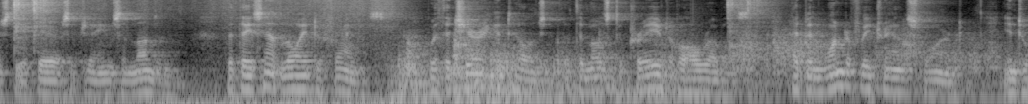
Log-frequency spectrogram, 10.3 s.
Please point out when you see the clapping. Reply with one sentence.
You can't hear the clapping here.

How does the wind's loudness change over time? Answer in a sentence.
The volume of the wind goes up, then down.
